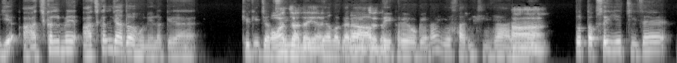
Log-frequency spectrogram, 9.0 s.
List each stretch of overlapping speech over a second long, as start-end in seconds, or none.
3.6-5.2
